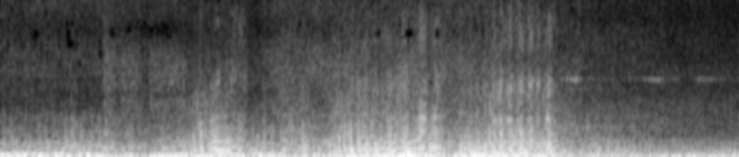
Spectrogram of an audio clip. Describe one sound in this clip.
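A motorbike engine revs up and down as the bike accelerates.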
